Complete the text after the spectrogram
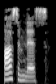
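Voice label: "awesomeness", British English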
